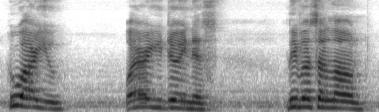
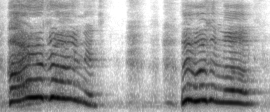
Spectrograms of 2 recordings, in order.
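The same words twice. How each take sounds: First: Raised pitch, same tune on every line; monotone acting. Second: Very high, loud desperate plea; convincing performance. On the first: Actress playing babysitter on the phone, monotone. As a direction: imitate a wooden actress reciting lines. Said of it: "It's just monotone". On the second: Acted. Babysitter begging the stalker to stop, high desperate cry. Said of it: "That's more convincing than what she was doing".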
